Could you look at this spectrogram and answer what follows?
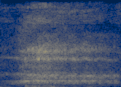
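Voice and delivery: soft, breathy sigh out; audible release of air; demonstrated exhale. Shown as a demonstration. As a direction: model a calming breath for someone.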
